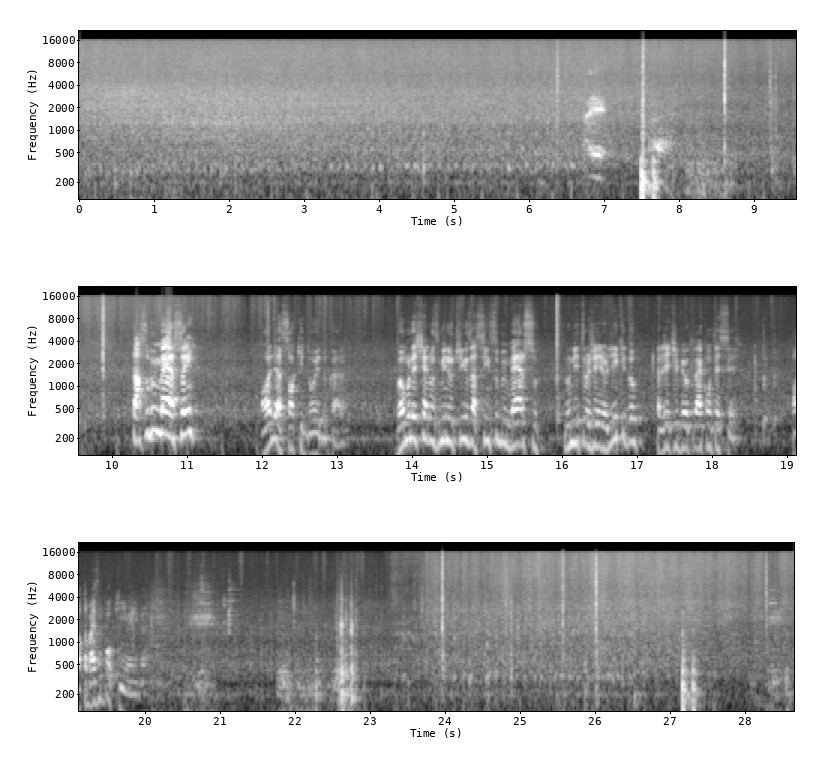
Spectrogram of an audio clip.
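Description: Water gushes and fizzes loudly into a tub.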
